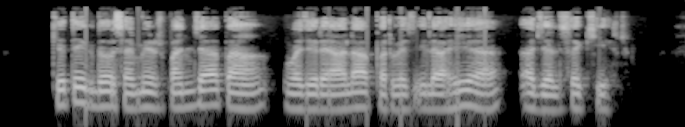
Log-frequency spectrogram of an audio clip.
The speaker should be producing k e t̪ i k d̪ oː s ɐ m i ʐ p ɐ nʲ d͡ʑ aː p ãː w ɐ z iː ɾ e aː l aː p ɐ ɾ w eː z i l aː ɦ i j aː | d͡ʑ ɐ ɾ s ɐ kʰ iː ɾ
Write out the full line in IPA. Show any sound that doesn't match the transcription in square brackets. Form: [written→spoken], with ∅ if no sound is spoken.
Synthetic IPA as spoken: k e t̪ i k d̪ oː s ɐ m i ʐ p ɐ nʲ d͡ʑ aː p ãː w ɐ z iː ɾ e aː l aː p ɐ ɾ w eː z i l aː ɦ i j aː | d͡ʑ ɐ [ɾ→l] s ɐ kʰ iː ɾ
